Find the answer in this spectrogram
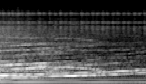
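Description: A live blues band's closing chord ringing out and fading, with a sustained note sliding slowly upward in pitch over it.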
